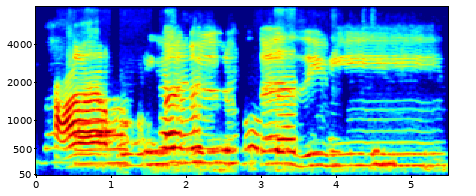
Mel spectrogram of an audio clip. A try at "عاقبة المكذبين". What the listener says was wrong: आक़िबातुल नहीं है, बा के ऊपर खड़ी जबर नहीं है, आक़िबा नहीं पढ़ना है, आक़िबतुल पढ़ना है। आक़िबतुल मुकज़्ज़िबीन।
